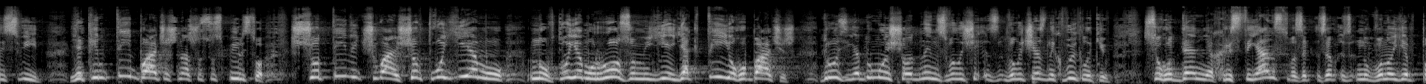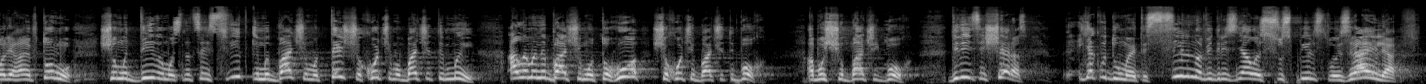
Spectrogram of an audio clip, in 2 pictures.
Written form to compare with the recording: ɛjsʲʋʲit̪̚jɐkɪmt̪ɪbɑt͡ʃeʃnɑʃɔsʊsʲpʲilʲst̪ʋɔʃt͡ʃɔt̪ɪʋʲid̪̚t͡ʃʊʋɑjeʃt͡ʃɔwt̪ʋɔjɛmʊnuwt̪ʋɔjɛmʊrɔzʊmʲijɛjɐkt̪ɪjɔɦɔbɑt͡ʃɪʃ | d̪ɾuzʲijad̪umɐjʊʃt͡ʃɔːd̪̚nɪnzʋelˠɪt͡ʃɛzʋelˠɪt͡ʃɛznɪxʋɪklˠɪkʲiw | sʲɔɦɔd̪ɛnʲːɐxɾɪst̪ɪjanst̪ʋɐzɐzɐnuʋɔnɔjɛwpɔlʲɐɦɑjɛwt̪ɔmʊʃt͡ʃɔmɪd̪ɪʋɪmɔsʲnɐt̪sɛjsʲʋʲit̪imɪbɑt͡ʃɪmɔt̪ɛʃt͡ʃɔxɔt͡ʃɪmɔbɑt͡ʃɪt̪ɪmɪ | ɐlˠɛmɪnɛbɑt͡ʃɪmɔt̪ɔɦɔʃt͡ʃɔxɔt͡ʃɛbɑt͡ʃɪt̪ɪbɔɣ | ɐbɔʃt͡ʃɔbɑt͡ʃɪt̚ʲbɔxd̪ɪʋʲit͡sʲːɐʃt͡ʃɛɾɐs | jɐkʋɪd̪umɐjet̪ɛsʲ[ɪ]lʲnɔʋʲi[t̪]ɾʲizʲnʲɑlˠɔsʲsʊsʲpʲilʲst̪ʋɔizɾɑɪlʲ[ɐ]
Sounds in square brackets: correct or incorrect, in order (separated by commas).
incorrect, incorrect, correct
